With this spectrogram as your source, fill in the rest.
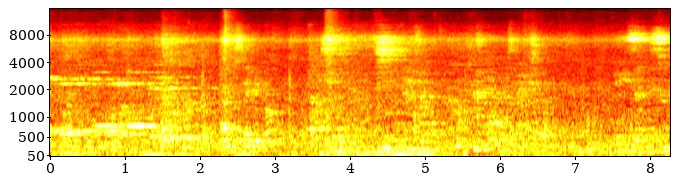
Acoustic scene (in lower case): subway station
